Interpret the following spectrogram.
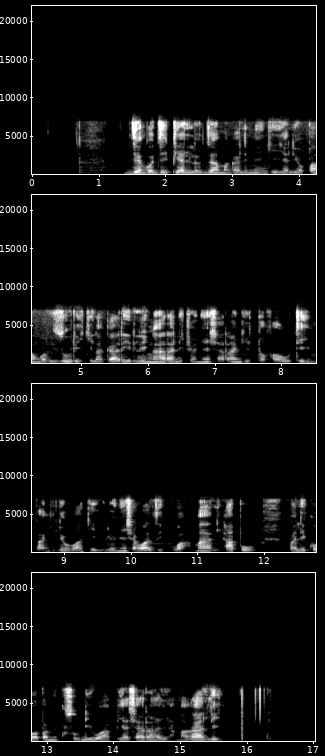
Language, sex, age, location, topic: Swahili, male, 18-24, Kisii, finance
